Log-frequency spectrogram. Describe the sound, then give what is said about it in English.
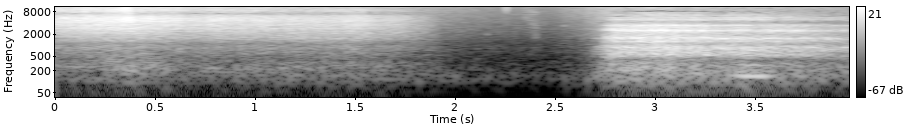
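A deep breath drawn into the belly: a long airy inhale, a short quiet pause, then a loud, rushing exhale that carries on to the end. “I want you to take a deep breath into your belly.”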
